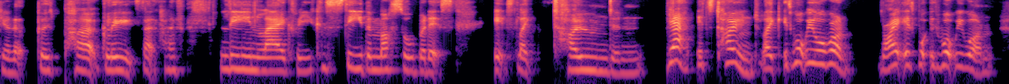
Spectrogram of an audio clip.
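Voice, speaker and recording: A woman's voice: mid-range voice, a little mellow. A woman in her thirties hosts her own podcast, sounding eager and conversational. A lingering cold leaves her voice a touch congested. She often repeats or restarts phrases as she talks. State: slightly congested, recovering from a cold. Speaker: podcast host and fitness coach. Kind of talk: solo podcast talk.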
